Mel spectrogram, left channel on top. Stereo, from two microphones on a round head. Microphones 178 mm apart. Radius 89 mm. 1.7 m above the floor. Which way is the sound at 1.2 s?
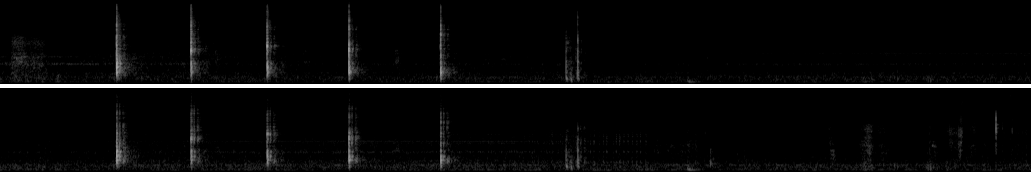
65° left (ahead or behind).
